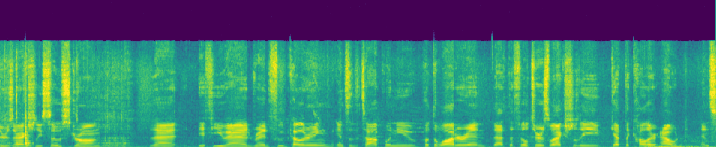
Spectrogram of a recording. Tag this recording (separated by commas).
Speech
